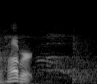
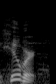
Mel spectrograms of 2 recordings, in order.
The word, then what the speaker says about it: Hubert: And the easy slam there for Hubbard. Excuse me, Hubert. Desmond Hubert. Begging your pardon on that pronunciation.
